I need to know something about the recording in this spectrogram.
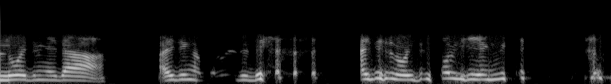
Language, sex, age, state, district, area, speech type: Manipuri, female, 60+, Manipur, Imphal East, urban, conversation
